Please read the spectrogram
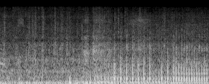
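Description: Dirt bike engine running at low revs while rolling down a rocky track, its note building slightly through the second half.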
